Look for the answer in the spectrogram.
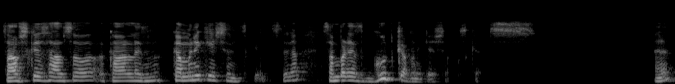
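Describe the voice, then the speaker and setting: A male teacher giving a soft skills class, rambling with many "you know" fillers. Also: sits high, a little fast. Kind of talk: online class lecture. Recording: dull lo-fi audio.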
